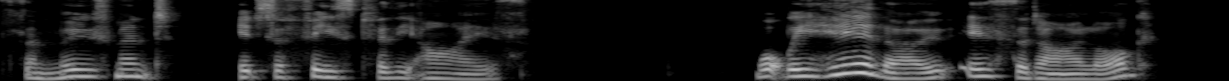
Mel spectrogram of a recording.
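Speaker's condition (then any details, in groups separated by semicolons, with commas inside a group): No condition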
